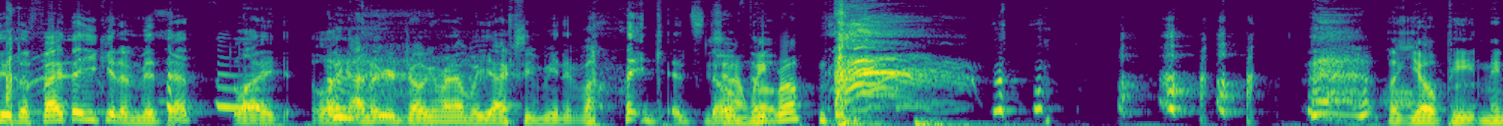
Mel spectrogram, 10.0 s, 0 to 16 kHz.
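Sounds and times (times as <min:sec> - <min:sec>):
man laughing hard: 0:00.0 - 0:04.1, 0:05.5 - 0:09.4.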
